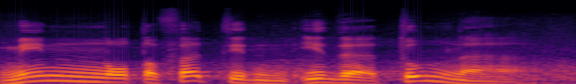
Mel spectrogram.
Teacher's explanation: ada nun mati bertemu dengan nun. Nun bertemu dengan nun. Nah, itu dibaca dengung karena hukum bacanya adalah idgham bi gunnah, dibaca dengung ya.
